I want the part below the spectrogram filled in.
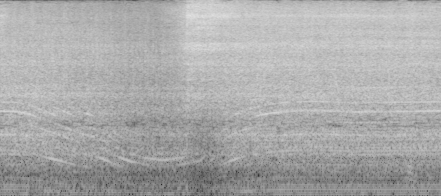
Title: Fast idle vacuum leak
